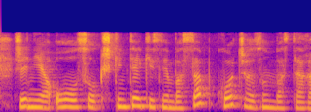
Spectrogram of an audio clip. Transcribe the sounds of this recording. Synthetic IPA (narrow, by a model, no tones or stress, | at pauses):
ʒ̥æne̞wʔo̞lˠso̞lˠkʲʰɪ̥ʃkʲe̞nt̪æjkʲʰe̞zɪnebɑst̪ɑpkʰo̞t̪ʒɑzuwənbɑst̪ɑʁɑ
